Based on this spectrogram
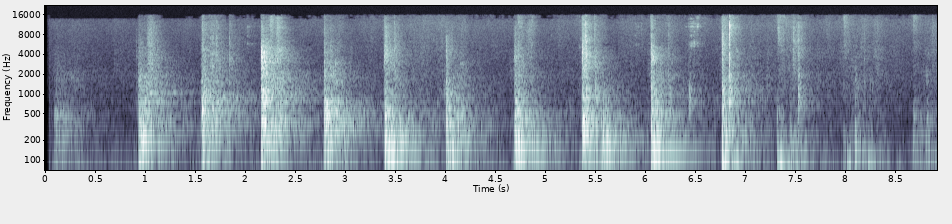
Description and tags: I10 wooden stair
man going up on a wooden stair into a warehouse
steps, old, stair, wooden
